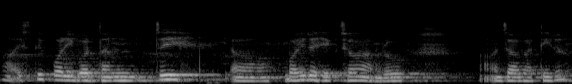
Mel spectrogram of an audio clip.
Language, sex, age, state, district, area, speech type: Nepali, female, 30-45, West Bengal, Darjeeling, rural, spontaneous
